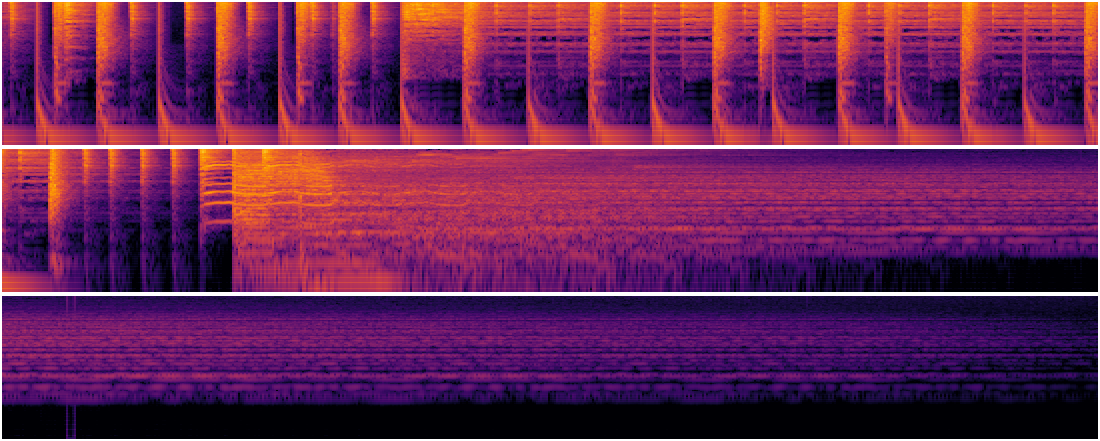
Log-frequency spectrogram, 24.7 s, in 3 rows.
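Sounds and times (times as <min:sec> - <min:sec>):
Euro drum kit: 0:00.0 - 0:10.8.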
